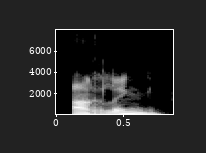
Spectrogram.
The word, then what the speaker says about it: Erling: How do you pronounce Erling? Erling.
